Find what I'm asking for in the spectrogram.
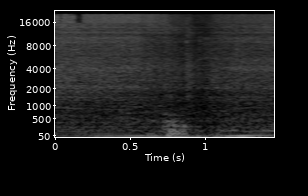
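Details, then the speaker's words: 2020 Ford Transit Connect on startup: low rumble that bogs and swells unevenly, rough stumbling idle with temp gauge pinned hot and codes P1299, P017D, sometimes stalling; traced to a failing alternator. "Go ahead and fire it up. See, it wants to bog down."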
